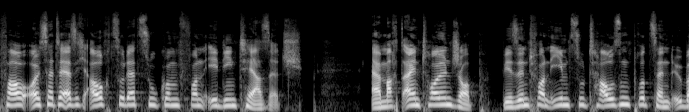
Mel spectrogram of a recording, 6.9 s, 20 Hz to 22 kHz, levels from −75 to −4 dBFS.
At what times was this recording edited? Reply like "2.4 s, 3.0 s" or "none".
none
